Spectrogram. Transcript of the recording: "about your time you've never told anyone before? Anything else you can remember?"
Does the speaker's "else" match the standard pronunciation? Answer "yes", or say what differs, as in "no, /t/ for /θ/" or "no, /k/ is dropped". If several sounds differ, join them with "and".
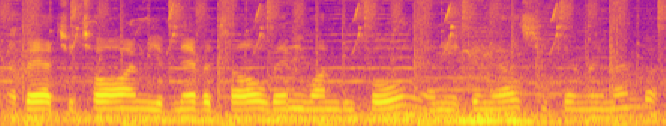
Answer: yes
